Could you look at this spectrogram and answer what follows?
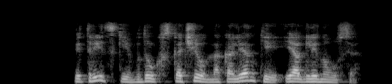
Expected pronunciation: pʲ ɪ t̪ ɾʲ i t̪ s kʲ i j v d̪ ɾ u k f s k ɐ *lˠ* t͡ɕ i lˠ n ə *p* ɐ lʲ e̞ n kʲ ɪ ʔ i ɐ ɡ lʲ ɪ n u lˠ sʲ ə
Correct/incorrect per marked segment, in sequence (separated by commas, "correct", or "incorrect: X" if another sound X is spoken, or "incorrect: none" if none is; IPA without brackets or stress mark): incorrect: none, incorrect: k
